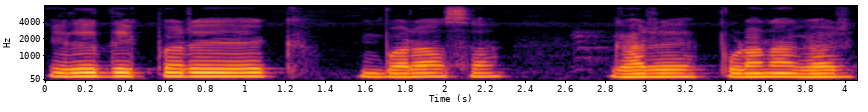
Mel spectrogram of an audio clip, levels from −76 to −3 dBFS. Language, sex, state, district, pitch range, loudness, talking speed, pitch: Hindi, male, Bihar, Vaishali, 140-155 Hz, -16 LUFS, 190 wpm, 150 Hz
